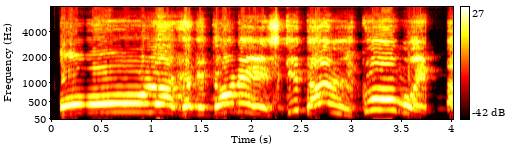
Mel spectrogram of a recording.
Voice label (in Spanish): hola ultra grave; jaquetones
